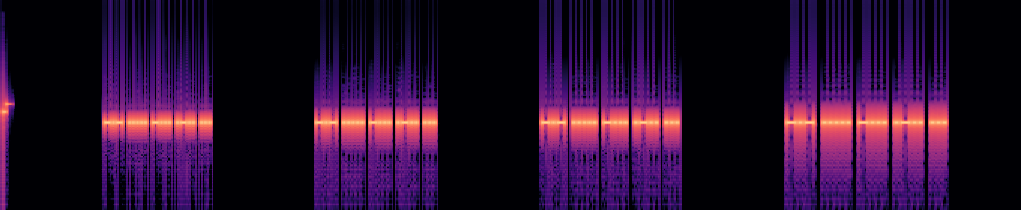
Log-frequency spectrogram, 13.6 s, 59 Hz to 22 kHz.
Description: Morse code, heard as a keyed tone, about 37 wpm, 700 Hz. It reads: K5BLS K5BLS K5BLS K5BLS
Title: Speed Racing - USA 1x3 Call Signs 30wpm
